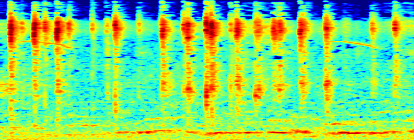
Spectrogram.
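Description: Crisp crunching and clicking of panipuri shells being bitten and chewed, irregular sharp crunches several times a second.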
